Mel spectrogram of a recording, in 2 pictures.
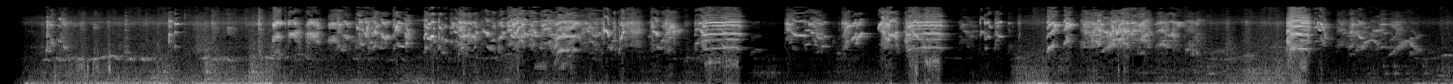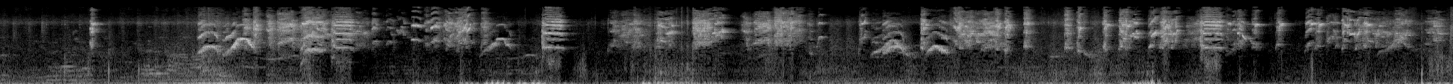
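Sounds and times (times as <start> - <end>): lovebirds chirping: 0.2 - 29.0
shrill bird calls: 0.4 - 11.9.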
